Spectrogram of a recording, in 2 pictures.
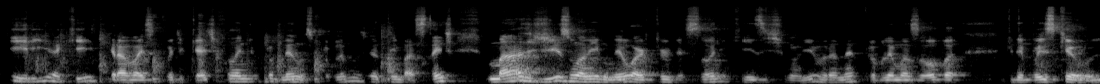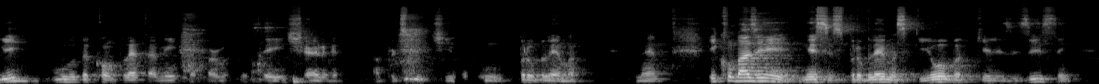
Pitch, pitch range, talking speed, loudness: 125 Hz, 105-155 Hz, 145 wpm, -24 LUFS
